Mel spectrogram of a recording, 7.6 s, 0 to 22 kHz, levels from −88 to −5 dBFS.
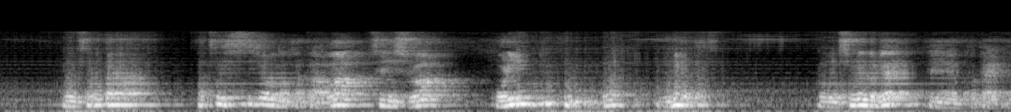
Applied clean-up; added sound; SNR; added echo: neural separator model SepFormer DNS4.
